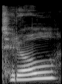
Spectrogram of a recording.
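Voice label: "troll", Norwegian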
